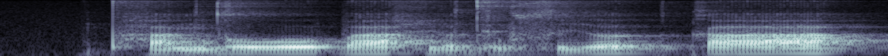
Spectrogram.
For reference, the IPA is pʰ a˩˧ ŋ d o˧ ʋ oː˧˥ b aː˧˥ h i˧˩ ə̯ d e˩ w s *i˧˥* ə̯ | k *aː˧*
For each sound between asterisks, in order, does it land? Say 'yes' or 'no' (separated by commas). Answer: yes, no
